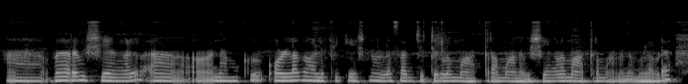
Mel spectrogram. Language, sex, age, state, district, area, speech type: Malayalam, female, 30-45, Kerala, Ernakulam, rural, spontaneous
